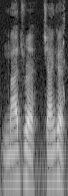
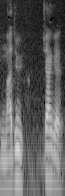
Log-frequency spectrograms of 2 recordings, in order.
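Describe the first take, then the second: First: It is said in standard Irish pronunciation. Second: It is said in Ulster Irish pronunciation. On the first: "which is the standard dialect" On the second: "I speak uh, Ulster Irish, so we would say"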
